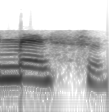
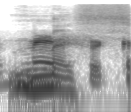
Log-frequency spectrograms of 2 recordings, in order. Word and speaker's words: Metz: On dit Metz. Metz. Comme si, voilà, on ne prononce pas le T.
